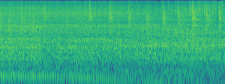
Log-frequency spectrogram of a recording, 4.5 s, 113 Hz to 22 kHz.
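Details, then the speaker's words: 600 kVA electronic diesel generator engine with hard starting, after replacing a blown fuse on the ECM supply: catches and settles into steady even rumble; normal start. "as you can see we found out the problem the fuse is busted"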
